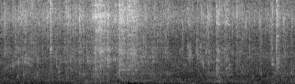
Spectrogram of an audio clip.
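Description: Dishes, cutlery and metal utensils clinking and clattering at a sink during washing, with bright irregular clinks at close range and a louder cluster of knocks midway, no talking.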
